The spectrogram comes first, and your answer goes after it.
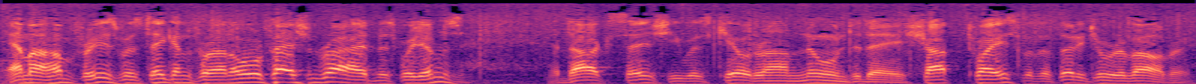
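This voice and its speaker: A man playing a brisk police captain. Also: fairly low pitch, a little mellow, soft background music, natural voice. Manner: brisk, commanding. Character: gruff male police captain. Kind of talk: 1940s radio acting. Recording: dull old radio broadcast.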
